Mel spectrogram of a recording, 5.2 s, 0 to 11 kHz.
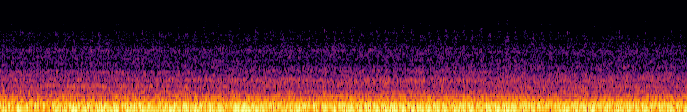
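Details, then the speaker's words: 1971 Chevy C10, tired 307 V8 with 4-speed, on a short drive: deep, uneven exhaust rumble with a lumpy, loping beat. Rough-running worn engine, likely missing on a cylinder. "take it for a quick drive and i'll show you the other engine and that'll be it on this one oh and here capture some of the awful exhaust notes"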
